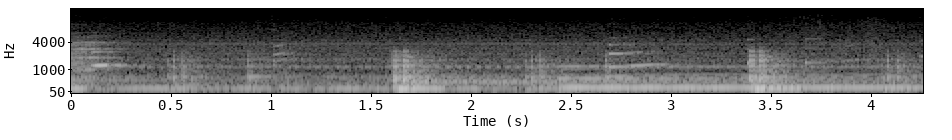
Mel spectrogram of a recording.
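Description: Free-improvised experimental music from electric guitar, electric bass and drums. Sparse, sharply plucked notes come about once a second, with short upward pitch glides. Sustained low bass notes lie underneath.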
